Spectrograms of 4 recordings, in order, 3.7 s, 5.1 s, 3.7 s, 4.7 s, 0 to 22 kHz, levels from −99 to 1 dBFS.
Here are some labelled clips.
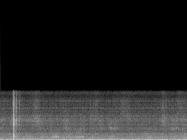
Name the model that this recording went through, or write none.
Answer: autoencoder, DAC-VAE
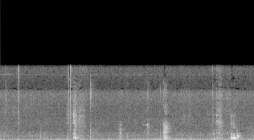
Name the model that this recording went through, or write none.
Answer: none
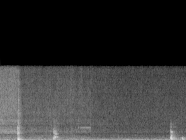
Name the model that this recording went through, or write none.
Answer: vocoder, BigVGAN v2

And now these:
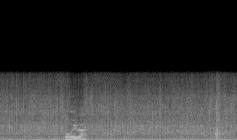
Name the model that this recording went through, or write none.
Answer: autoencoder, DAC-VAE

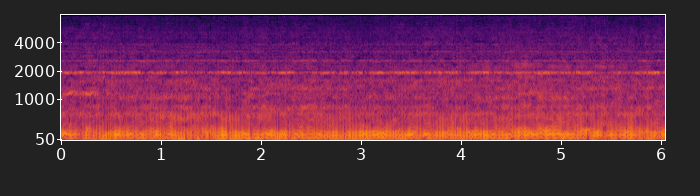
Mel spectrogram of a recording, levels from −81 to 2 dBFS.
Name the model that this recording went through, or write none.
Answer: vocoder, Vocos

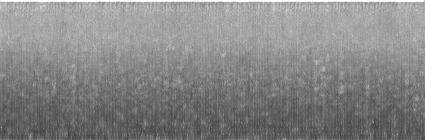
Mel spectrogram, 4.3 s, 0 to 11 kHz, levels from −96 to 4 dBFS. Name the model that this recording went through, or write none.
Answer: vocoder, Vocos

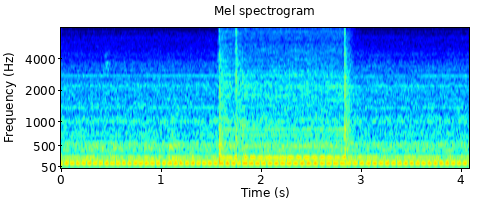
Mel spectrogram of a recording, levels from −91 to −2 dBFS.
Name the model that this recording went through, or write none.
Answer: none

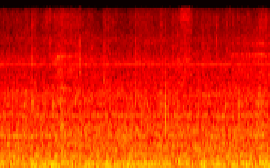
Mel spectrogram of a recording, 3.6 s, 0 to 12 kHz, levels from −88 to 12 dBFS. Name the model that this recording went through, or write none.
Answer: none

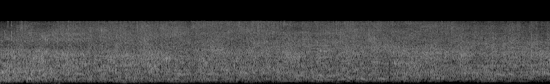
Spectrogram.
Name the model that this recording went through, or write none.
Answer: codec, SNAC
